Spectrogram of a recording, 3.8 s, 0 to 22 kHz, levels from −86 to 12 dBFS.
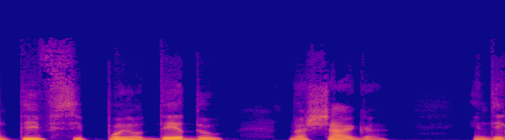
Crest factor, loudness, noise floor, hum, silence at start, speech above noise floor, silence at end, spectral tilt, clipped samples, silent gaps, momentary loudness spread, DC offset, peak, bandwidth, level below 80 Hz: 18 dB; -21 LUFS; -74 dBFS; none; 0 s; 53 dB; 0 s; -7 dB/octave; under 0.1%; none; 16 LU; under 0.1%; -4 dBFS; 15 kHz; -64 dBFS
